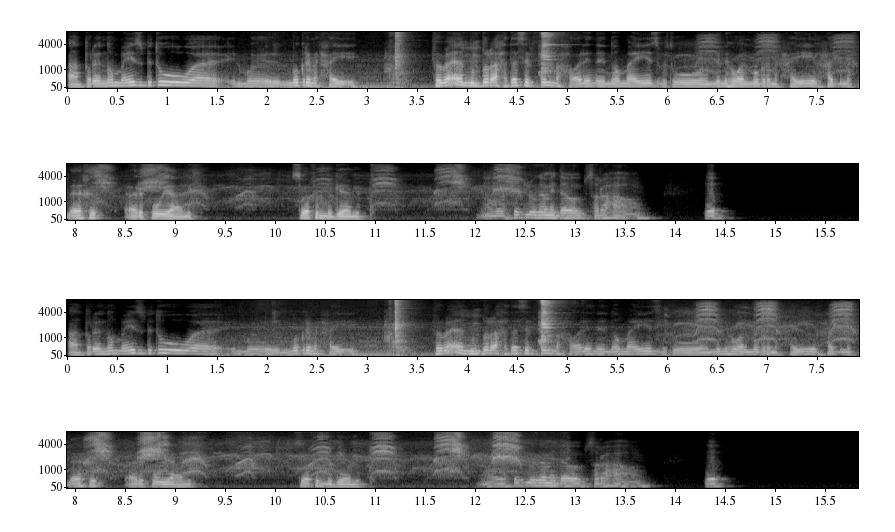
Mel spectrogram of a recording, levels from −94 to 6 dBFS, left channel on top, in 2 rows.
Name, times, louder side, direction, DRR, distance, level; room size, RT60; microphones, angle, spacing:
voice 1, 0.0-2.9 3.6-9.3 10.2-10.8, left 5 dB, 75° left, 0.4 m, -23 dB
sound 1, 1.3-6.7, right 5 dB, 45° right, 1.5 m, -33 dB
sound 2, 5.9-12.9, right 8 dB, 65° right, 0.8 m, -38 dB
voice 2, 12.0-13.7 14.3-14.4, left 2 dB, 60° left, 1.2 m, -27 dB
5.8 x 3.4 x 5.3 m
head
